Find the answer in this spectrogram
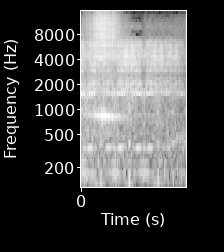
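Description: Electronic theme music of a TV newscast's closing title sequence, fading out, with a short note repeating about twice a second.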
